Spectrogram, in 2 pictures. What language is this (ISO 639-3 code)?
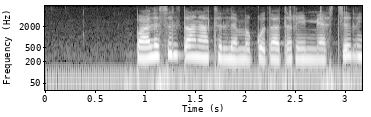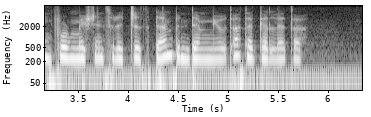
amh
